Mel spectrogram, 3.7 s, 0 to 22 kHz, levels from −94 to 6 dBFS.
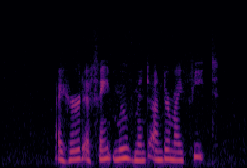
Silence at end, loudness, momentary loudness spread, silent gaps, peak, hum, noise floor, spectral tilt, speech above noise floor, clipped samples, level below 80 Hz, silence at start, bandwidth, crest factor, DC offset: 0.45 s; -49 LUFS; 11 LU; none; -34 dBFS; none; -80 dBFS; -6.5 dB/octave; 31 dB; under 0.1%; -86 dBFS; 0.85 s; 13.5 kHz; 16 dB; under 0.1%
